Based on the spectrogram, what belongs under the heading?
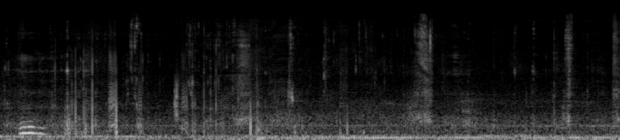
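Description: Close-miked mukbang eating sounds: a person chewing a mouthful of grilled fish and rice, with scattered small wet mouth clicks and smacks. A brief vocal sound comes just after the start.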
